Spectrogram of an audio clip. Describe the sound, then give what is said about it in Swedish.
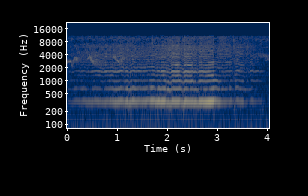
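A fly buzzes steadily for several seconds, a continuous droning hum that swells and fades slightly as it hovers, with no voices present. “Jag är en fluga. Ni vet, en sån där liten insekt som har vingar och surrar och flyger omkring på sommaren.”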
